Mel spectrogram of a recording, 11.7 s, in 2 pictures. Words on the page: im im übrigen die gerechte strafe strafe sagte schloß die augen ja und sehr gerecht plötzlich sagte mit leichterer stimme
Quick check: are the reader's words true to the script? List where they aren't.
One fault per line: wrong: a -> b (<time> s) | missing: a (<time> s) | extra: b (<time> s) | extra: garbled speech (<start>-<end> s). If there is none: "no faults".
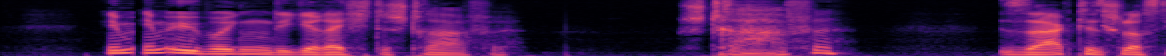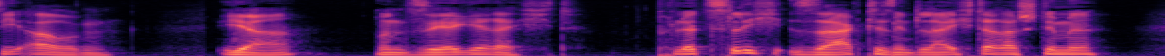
no faults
